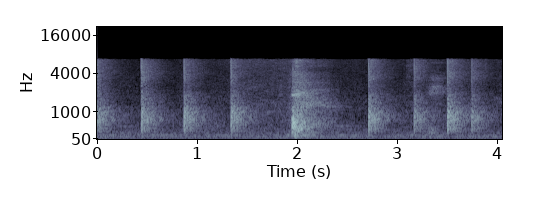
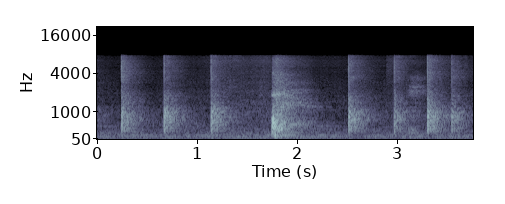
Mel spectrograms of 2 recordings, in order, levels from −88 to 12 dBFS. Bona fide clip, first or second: first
